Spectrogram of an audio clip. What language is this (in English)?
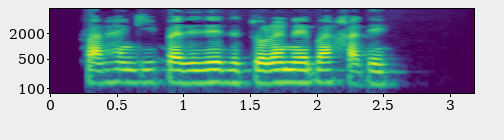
Pashto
